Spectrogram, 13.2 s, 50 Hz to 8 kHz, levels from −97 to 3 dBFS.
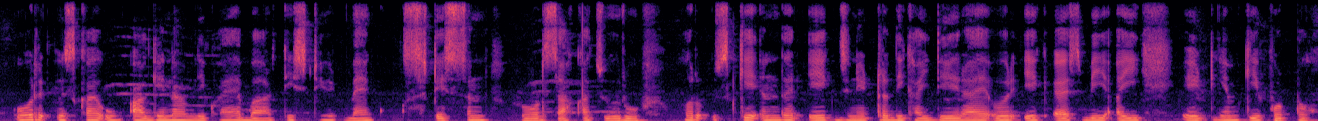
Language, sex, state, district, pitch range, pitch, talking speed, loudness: Hindi, male, Rajasthan, Churu, 130-140 Hz, 135 Hz, 135 wpm, -30 LUFS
